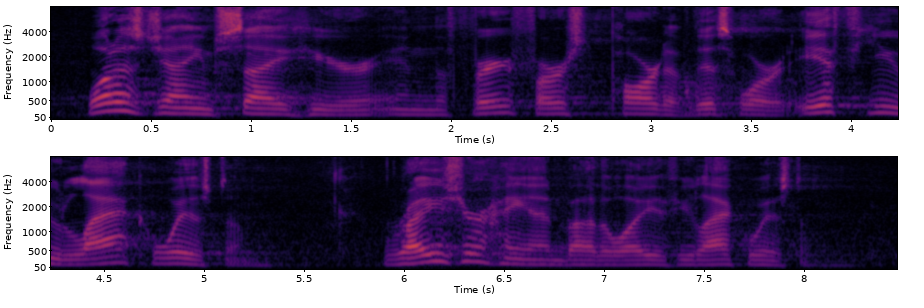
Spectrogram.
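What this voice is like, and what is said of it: Speaks with a noticeable accent. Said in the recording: “I know sometimes my accent gets in the way, but I said lack, L-A-C-K, not like, L-I-K-E.”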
